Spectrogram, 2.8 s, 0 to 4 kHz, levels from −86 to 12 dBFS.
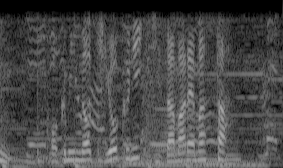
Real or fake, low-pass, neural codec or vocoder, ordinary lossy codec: real; 3.6 kHz; none; none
